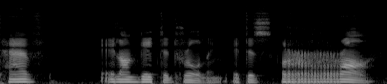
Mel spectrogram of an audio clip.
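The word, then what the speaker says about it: راء: So if you have to roll your R for the sound, go ahead. It is raw. However, do not roll too much. Do not say raw. That would sound like an engine on a boat.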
